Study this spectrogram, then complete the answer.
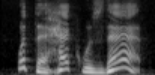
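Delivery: high, bewildered "what the heck"; startled question. Acted. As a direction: everyone in the bar caught off guard. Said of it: "and they go".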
